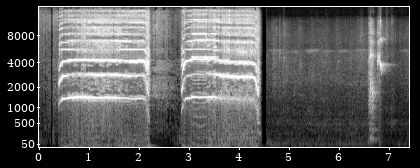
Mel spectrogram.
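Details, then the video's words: Marmot letting out two long, piercing, even-pitched screams of almost two seconds each, back to back, followed after a silence by one short sharp chirp. "MARMUT SOUND EFFECT 마멋 울음소리"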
